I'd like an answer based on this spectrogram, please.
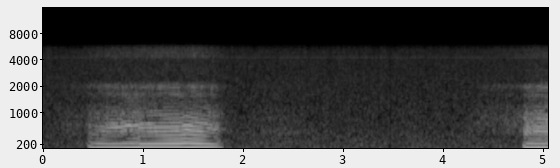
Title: Snoring!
